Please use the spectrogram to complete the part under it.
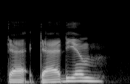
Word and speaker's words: Gaudium: I've been pronouncing his name wrong, but it's pronounced Gaudium. – Gaudium, yeah. – I think I've been saying Gaudium. – It's the Latin word for joy.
